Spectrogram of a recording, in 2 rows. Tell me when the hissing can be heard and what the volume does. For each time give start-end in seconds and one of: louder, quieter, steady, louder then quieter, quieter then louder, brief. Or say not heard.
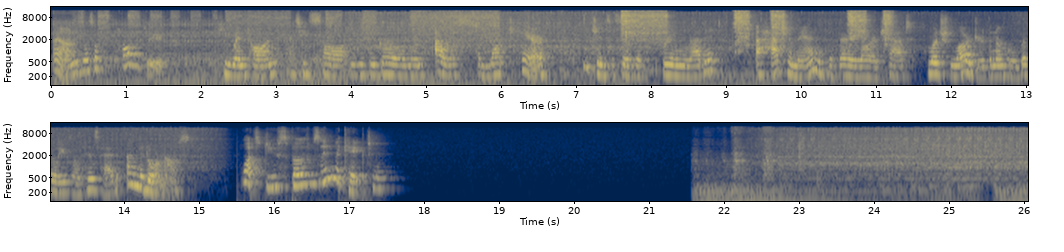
0.2-11.2 louder.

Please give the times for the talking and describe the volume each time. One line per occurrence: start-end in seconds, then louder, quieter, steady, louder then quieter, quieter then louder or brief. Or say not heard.
0.0-1.5 brief
2.1-14.8 steady
15.6-17.4 brief.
